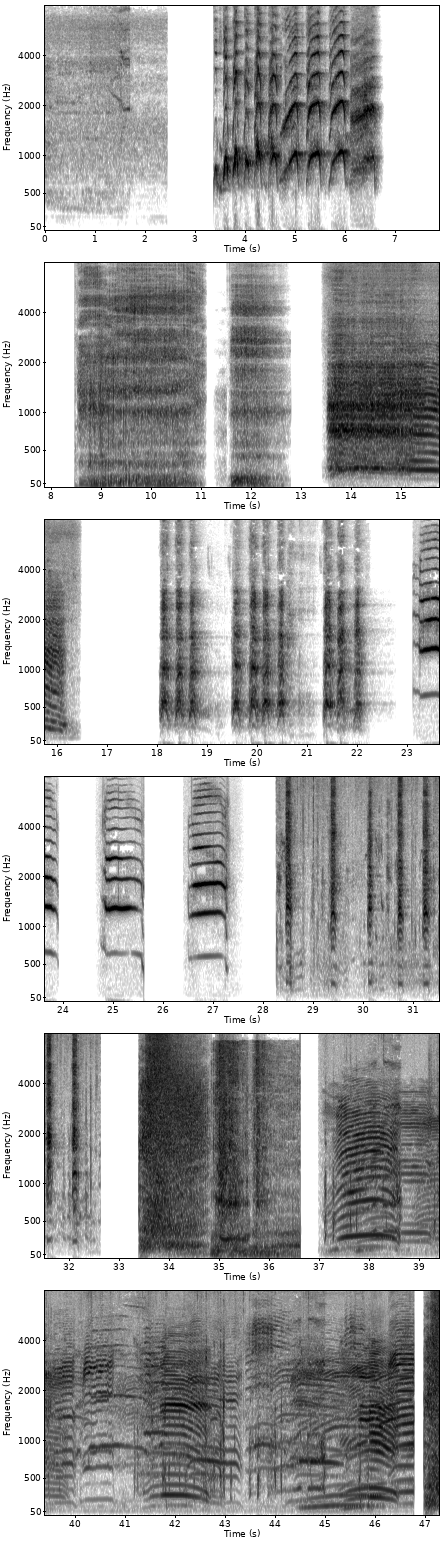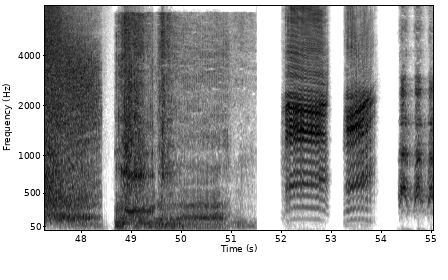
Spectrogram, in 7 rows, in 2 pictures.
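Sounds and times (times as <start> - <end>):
cow mooing: 37.1 - 46.8, 52.0 - 53.9
quavering bleating: 37.1 - 46.8, 52.0 - 54.0.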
